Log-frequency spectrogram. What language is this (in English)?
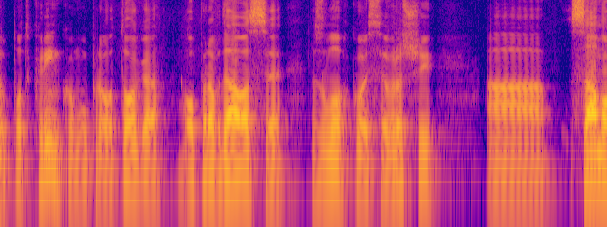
Croatian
